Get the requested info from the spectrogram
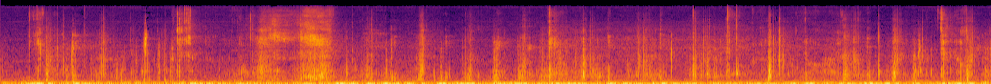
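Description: Close-miked chewing of a crispy crust-topped bread with melted cheese: a steady run of sharp crunching clicks as the crust breaks between the teeth, with a denser, hissier crunch about three seconds in.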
